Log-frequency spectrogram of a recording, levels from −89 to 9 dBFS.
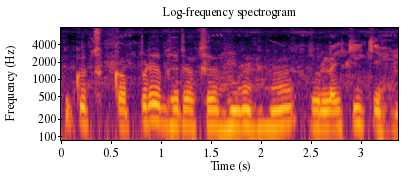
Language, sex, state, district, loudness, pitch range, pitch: Hindi, male, Jharkhand, Palamu, -13 LUFS, 140-155 Hz, 145 Hz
